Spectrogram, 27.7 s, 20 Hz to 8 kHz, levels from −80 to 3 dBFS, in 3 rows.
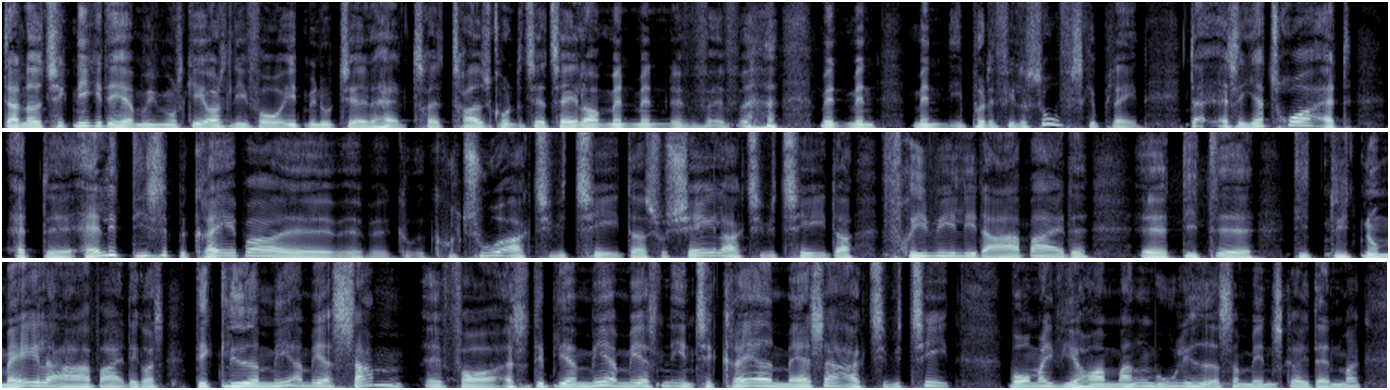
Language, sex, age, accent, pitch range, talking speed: Danish, male, 60-79, native, 135-170 Hz, 170 wpm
